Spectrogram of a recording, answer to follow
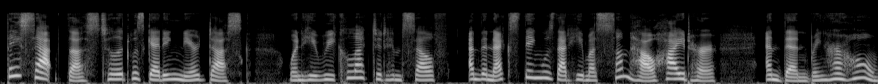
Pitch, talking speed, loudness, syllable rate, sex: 225 Hz, 200 wpm, -21 LUFS, 4.8 syllables/s, female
